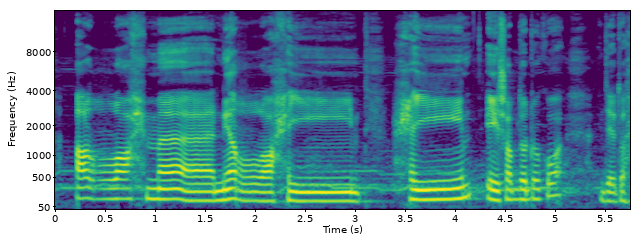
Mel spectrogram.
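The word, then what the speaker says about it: الرحمن الرحيم: হিম এখানে হিম গলার মাঝখান থেকে হবে এবং হিম 3 আলিফ পরিমাণ টান হবে, অর্থাৎ টান দিতে হবে।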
